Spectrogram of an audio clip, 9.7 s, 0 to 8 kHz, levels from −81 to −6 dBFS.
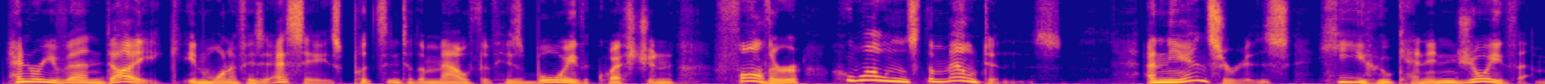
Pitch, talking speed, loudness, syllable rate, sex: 180 Hz, 195 wpm, -18 LUFS, 4.8 syllables/s, male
